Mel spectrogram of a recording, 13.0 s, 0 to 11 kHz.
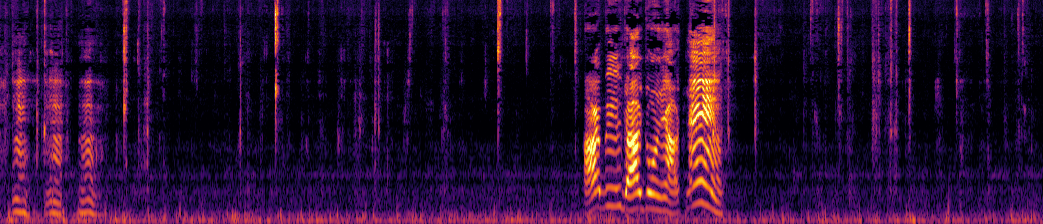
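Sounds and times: person chewing: 0:00.0 - 0:07.3, 0:09.0 - 0:13.0
low hum: 0:00.0 - 0:13.0.

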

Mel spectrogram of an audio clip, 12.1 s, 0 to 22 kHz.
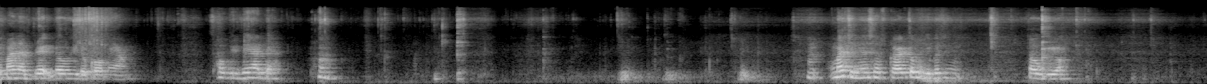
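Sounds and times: soft chewing: 0:03.5 - 0:08.2.

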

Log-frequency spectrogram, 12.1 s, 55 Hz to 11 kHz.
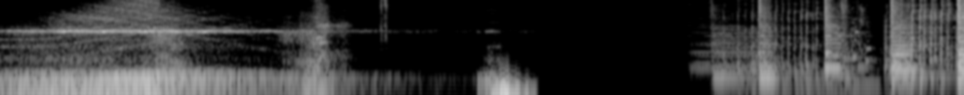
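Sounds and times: whoosh: 0:00.0 - 0:04.8.

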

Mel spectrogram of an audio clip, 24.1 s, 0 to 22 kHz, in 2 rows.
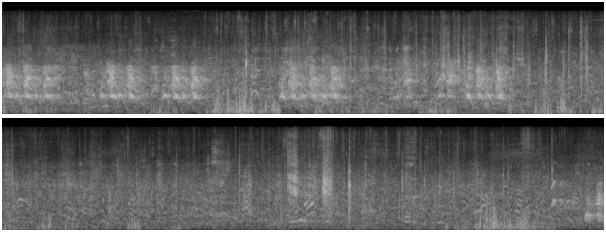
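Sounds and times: dog barking: 0:00.0 - 0:01.2, 0:02.0 - 0:04.1, 0:05.6 - 0:07.0, 0:08.1 - 0:10.2, 0:23.0 - 0:24.0
crowd murmur: 0:00.0 - 0:24.0.

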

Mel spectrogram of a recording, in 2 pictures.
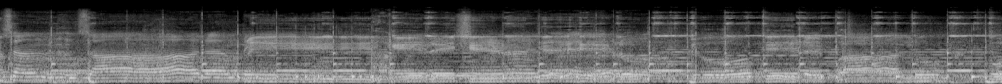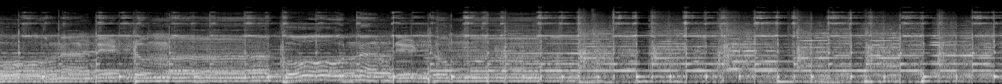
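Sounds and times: instrumental accompaniment: 0:00.0 - 0:20.0
person singing devotional song: 0:00.0 - 0:20.0.

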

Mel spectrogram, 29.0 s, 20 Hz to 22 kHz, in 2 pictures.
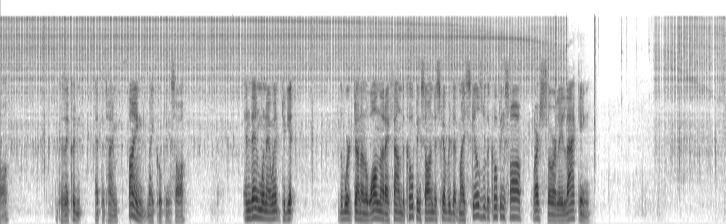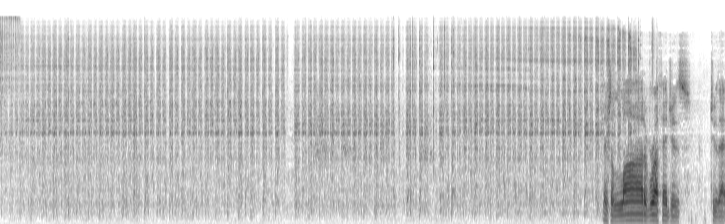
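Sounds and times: saw rasping through wood: 0:00.0 - 0:11.4, 0:13.1 - 0:27.6.

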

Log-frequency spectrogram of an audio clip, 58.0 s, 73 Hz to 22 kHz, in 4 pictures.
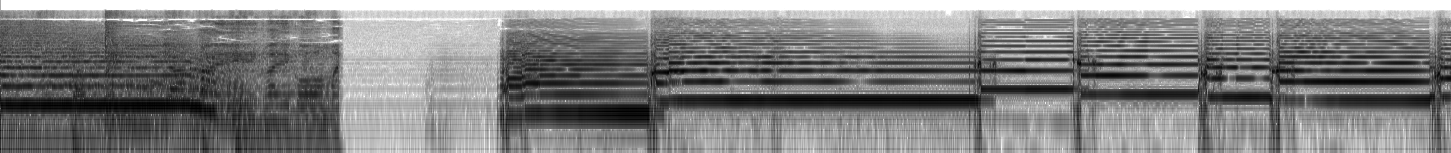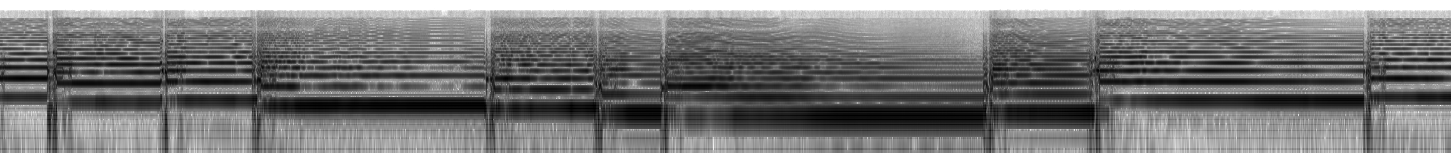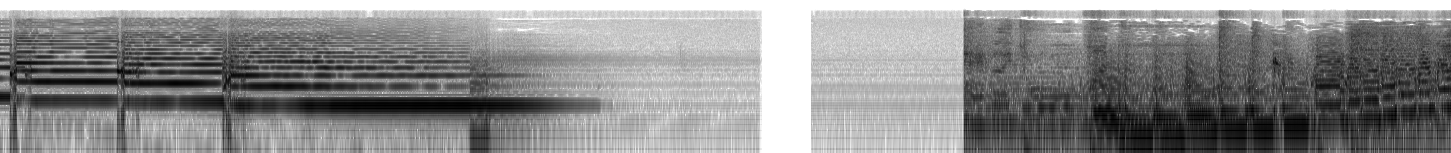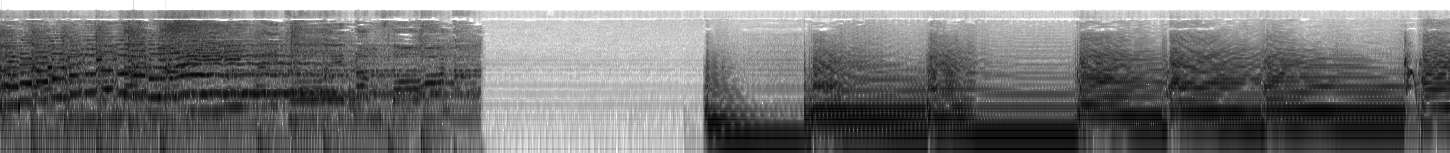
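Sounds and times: electric guitar lead melody: 0:00.0 - 0:03.5, 0:04.3 - 0:35.3, 0:38.7 - 0:48.4, 0:50.2 - 0:58.0.

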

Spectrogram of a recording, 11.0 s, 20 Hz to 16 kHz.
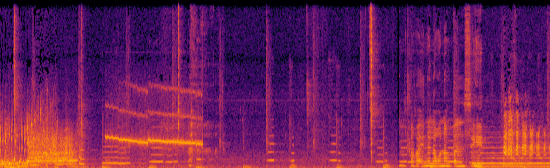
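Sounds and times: downward sliding whistle: 0:01.4 - 0:04.1
short blips: 0:01.6 - 0:04.1.

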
